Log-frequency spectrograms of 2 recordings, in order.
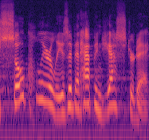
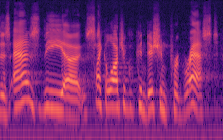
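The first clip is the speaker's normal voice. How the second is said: ordinary talk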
